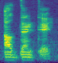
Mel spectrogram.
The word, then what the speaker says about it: al dente: It's pronounced al dente. It's Italian.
